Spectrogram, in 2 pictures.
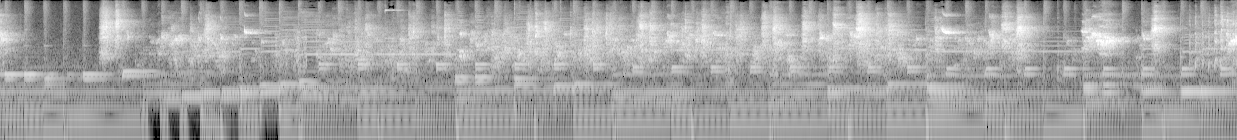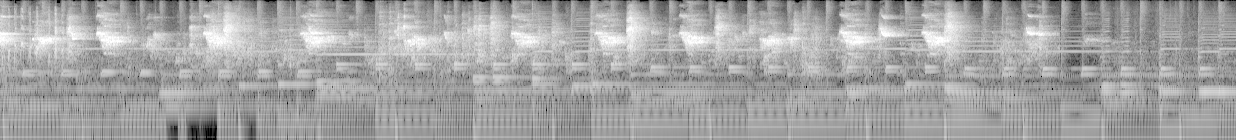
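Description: Budgerigars chirping and squawking in many short, quick calls, coming more thickly from about ten seconds in, over background music.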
